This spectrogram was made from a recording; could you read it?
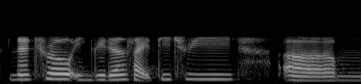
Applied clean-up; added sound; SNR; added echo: none; none; none; none.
